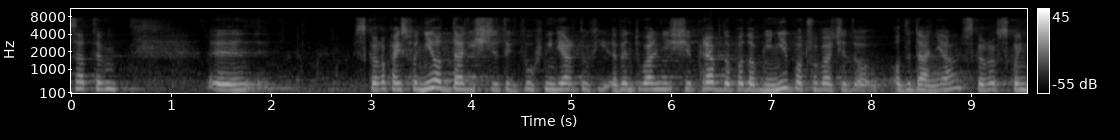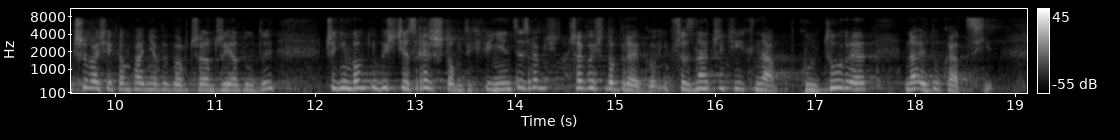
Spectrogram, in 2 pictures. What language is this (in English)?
Polish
